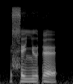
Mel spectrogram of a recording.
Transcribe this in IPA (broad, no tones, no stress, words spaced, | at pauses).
selʲʊɗɛ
